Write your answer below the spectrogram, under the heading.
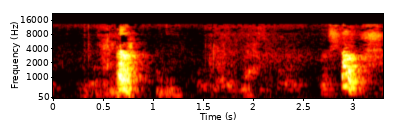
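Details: Pet dog from a humorous compilation lets out two sharp, clipped barks about two seconds apart, with soft murmuring voices between them.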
